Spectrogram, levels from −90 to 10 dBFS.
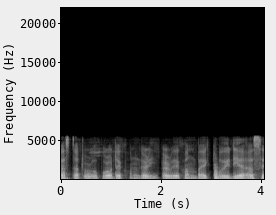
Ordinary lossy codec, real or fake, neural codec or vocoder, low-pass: none; fake; vocoder, 24 kHz, 100 mel bands, Vocos; 5.4 kHz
